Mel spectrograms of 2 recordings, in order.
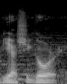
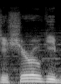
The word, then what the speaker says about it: Yashirogi: misaki's neighboring town of yashigori or excuse me i always get that name wrong whoa its name was yashirogi bread and kitsy land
